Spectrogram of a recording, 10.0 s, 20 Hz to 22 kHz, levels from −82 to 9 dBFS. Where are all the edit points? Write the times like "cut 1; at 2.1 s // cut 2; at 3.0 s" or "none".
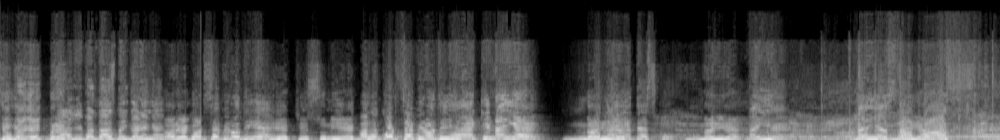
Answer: cut 1; at 1.9 s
